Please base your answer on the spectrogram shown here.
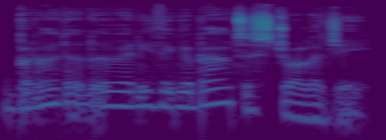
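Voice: mid-range voice, very animated, racing, creaky, husky, no echo, clean studio sound, pitched above the performer's own voice, full character voice. A storyteller voicing a flustered professional woman reporter who tries to stay composed while asking incredulous questions. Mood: incredulous, probing.

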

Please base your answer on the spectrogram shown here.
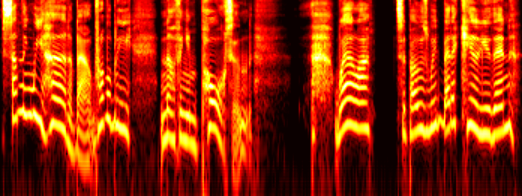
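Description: A man's voice: very high voice, very animated, measured pace, no echo, clean studio sound, voice pushed up, heavily acted. A man reading aloud, voicing a thin, anxious young male cricketer who speaks hesitantly and trails off. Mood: uneasy.

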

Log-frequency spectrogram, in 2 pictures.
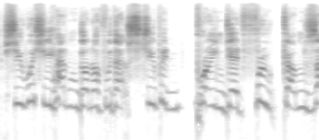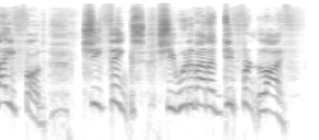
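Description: A man voicing a furious, hurt teenage girl who shouts and nearly cries. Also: normal speed, husky, no room sound, studio quality, lightly acted. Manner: shrill, shouting, near tears.

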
